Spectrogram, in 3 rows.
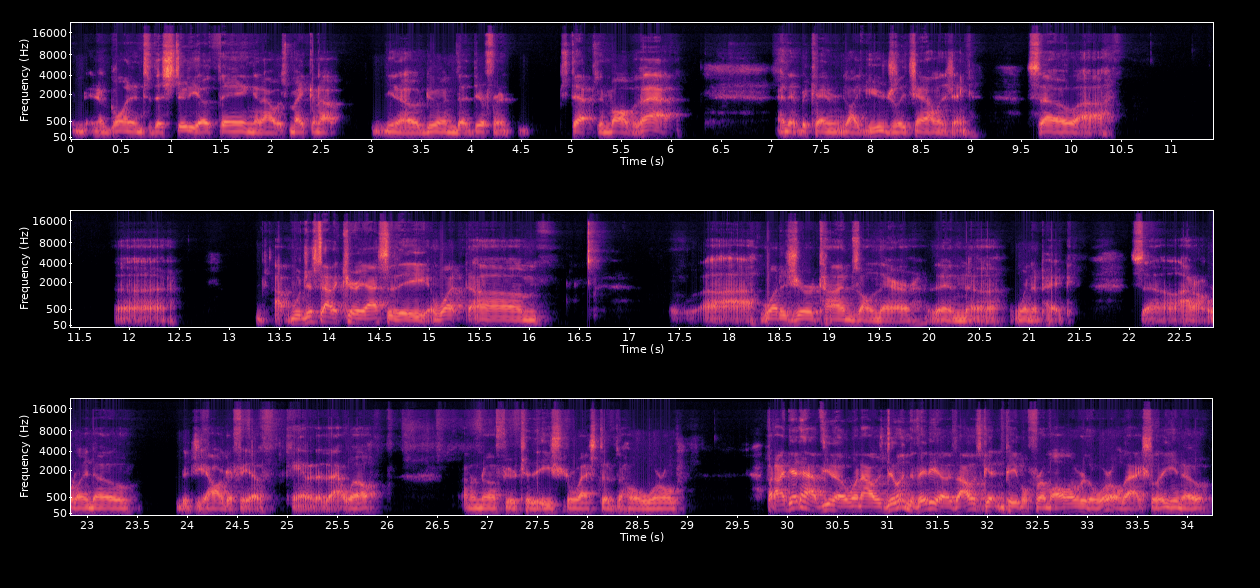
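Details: Adult man with Huntington's disease about 12 years after diagnosis (10 years also stated), reporting that talking has become challenging and that his thinking is less methodical than two years ago; speech difficulty in Huntington's disease.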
